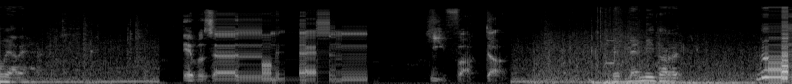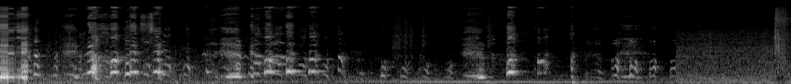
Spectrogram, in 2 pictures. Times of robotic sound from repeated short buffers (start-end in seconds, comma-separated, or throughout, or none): 2.19-3.79, 7.65-8.19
